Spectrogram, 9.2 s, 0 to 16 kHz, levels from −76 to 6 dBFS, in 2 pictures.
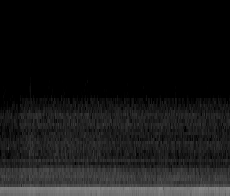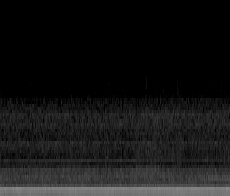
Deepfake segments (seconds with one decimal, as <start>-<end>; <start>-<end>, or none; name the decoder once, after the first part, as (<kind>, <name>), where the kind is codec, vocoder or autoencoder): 1.7-4.7 (vocoder, Vocos)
